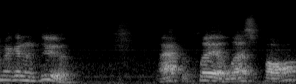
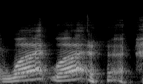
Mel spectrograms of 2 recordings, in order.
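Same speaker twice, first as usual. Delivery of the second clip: baffled what; 7 semitones higher than usual. Retold or imitated. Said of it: "I'm like".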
